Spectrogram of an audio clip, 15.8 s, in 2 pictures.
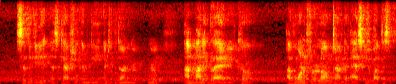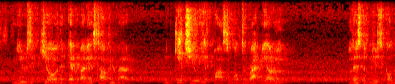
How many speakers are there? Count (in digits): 1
